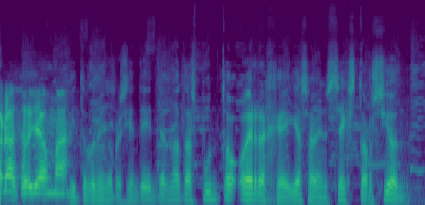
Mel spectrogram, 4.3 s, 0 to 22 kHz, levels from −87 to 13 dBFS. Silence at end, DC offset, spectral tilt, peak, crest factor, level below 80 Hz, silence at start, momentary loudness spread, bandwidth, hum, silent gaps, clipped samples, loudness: 0.05 s; under 0.1%; -5.5 dB/octave; -6 dBFS; 18 dB; -60 dBFS; 0 s; 11 LU; 10.5 kHz; none; none; under 0.1%; -25 LUFS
